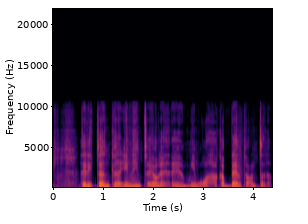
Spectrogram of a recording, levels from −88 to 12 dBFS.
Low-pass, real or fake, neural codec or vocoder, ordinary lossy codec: none; fake; autoencoder, 22.05 kHz, a latent of 192 numbers a frame, VITS, trained on many speakers; none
